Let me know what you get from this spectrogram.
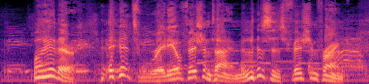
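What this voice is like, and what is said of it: Radio announcer voice. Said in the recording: “my best announcer voice”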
